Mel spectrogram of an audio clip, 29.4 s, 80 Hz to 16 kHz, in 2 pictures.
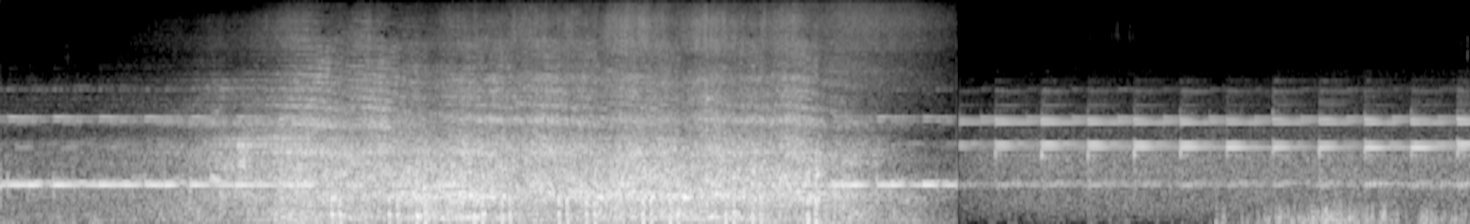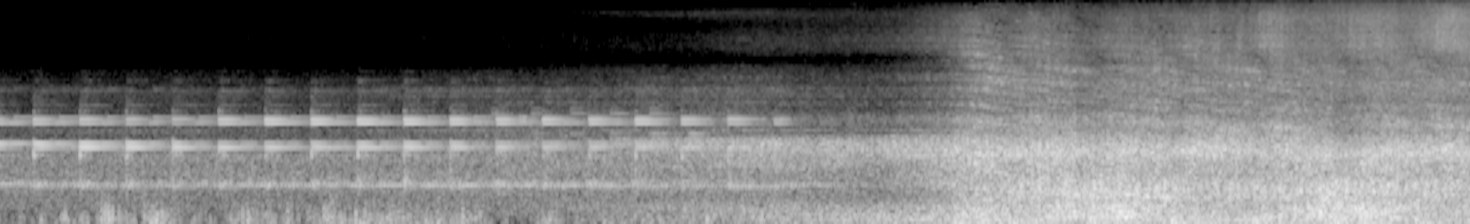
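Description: JR Hokkaido 733 series electric train running in over snowy track, its running noise building over the first several seconds, with a level crossing warning bell sounding. After a cut the bell rings on in a steady pulse of about one and a half strokes a second as the train comes into the station. Near the end the train's running noise swells again as it passes close by.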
